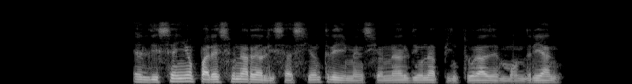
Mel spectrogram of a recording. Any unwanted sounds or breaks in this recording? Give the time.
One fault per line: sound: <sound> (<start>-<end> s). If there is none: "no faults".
no faults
